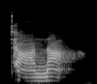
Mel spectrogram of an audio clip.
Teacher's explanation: It is an aspirated T sound, like an English T in true or tense.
